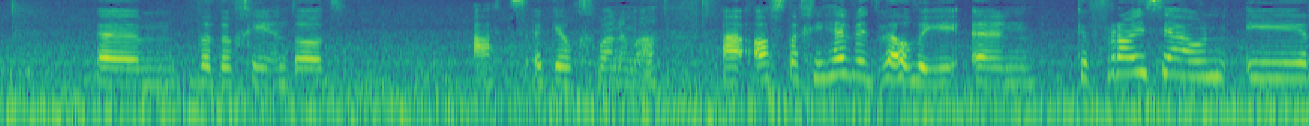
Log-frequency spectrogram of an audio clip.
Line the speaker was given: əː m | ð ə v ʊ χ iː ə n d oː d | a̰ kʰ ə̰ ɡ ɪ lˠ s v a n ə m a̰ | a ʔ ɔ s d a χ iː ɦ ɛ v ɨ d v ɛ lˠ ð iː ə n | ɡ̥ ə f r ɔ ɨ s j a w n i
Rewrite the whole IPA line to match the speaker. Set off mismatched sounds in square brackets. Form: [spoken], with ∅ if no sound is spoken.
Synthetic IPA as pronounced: əː m | [v] ə [ð] ʊ χ iː ə n d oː d | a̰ [tʰ] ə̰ ɡ ɪ lˠ [χ] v a n ə m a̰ | a ʔ ɔ s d a χ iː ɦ ɛ v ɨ d v ɛ lˠ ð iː ə n | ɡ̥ ə f r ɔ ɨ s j a w n i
